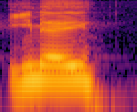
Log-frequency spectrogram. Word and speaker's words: Ime: Ime Udoka. I keep calling him Ide for some reason. I have no idea. Ime Udoka.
